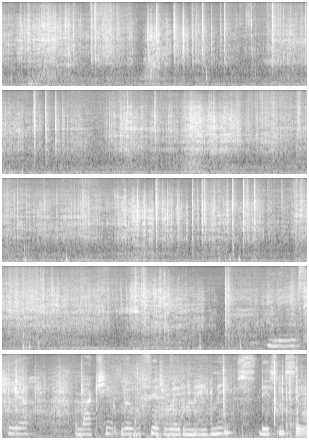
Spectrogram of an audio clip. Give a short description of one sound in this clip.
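Fingertips tap lightly on a hard surface.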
